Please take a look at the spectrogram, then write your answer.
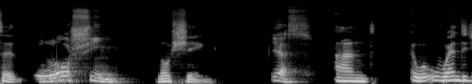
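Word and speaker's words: Lošinj: Can you tell me how to pronounce it? Loshing.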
